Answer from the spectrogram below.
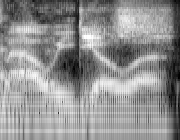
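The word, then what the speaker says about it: Mauigoa: I think it's Goa at the end. Yeah. Maui Goa. I'm going to eat the Maui Goa.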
